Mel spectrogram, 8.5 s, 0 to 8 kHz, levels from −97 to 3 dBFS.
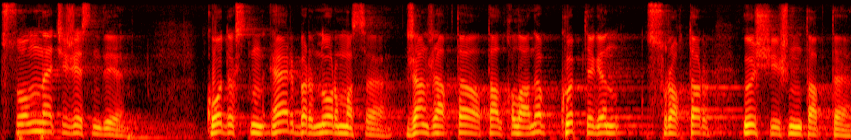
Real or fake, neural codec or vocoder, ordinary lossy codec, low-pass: real; none; Opus, 64 kbps; 7.2 kHz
